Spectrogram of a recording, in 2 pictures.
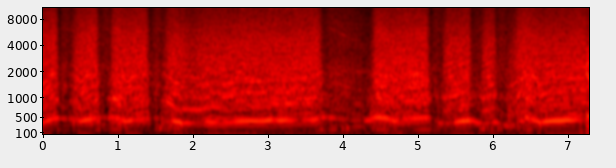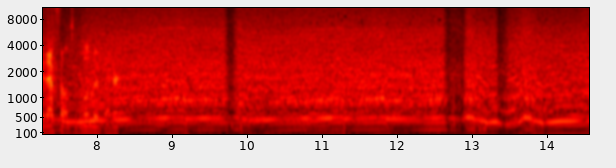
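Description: An RTR race car engine in a drifting video game revs steadily and continuously, rising and falling in pitch with occasional sharp dips, while someone briefly speaks over it.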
